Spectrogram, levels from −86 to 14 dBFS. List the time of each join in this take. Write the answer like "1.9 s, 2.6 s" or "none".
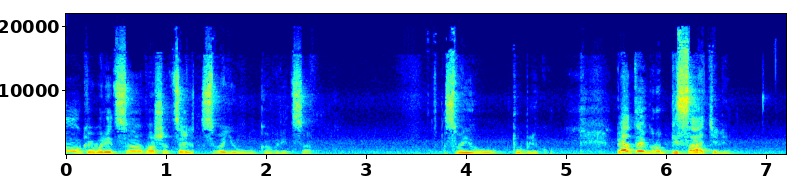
1.3 s, 6.0 s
